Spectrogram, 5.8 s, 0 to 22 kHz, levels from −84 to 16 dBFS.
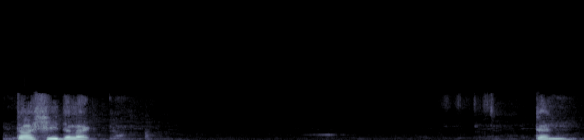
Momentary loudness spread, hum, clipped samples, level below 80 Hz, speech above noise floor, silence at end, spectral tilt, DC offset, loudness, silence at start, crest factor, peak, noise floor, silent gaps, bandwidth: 10 LU; none; under 0.1%; -58 dBFS; 62 dB; 0.15 s; -7.5 dB/octave; under 0.1%; -16 LUFS; 0.2 s; 22 dB; 0 dBFS; -77 dBFS; none; 7.6 kHz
